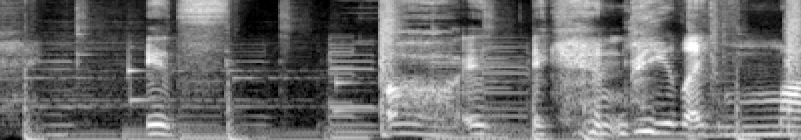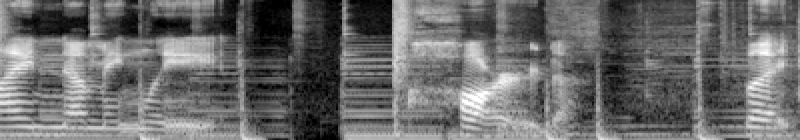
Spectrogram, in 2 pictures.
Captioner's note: groans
